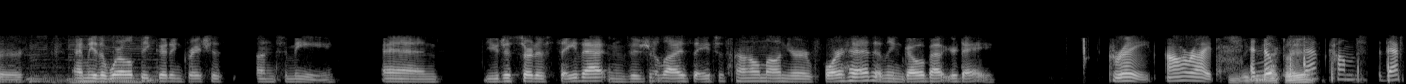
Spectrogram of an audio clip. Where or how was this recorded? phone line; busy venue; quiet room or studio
phone line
